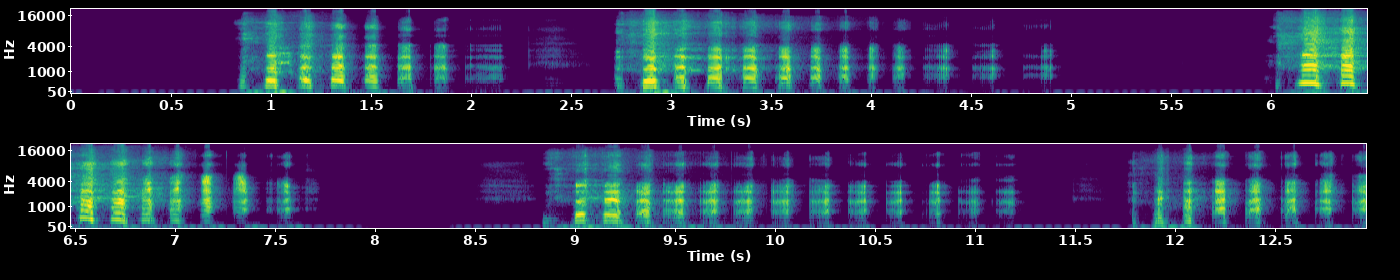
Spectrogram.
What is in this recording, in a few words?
"o no no no", annoyance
